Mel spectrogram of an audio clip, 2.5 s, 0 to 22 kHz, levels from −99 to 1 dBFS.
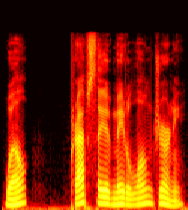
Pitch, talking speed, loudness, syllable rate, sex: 120 Hz, 190 wpm, -20 LUFS, 5.4 syllables/s, male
